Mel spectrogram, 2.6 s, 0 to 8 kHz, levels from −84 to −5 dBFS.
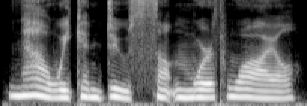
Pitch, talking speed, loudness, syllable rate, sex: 170 Hz, 140 wpm, -15 LUFS, 4.1 syllables/s, female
